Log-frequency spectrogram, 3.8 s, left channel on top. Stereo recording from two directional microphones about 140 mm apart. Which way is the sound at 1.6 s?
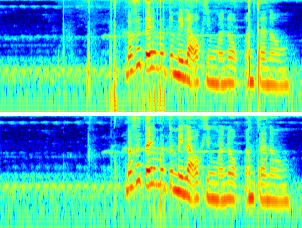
35° right (ahead or behind).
